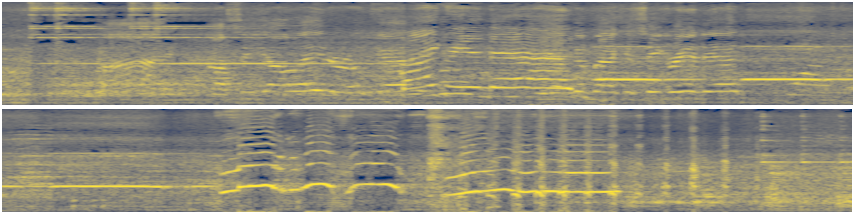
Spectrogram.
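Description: A coin-operated kiddie train ride's recorded train sounds: a bell ringing near the start, then long whistle-like tones and three short rising-and-falling calls about two-thirds of the way through, mixed with voices.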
